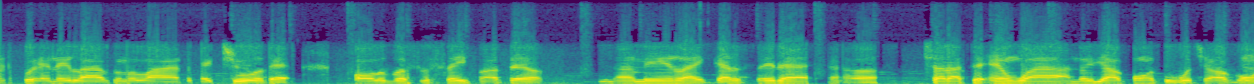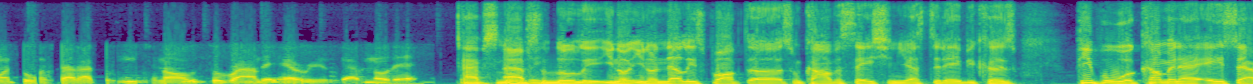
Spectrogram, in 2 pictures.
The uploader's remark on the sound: The Breakfast Club opened up the phone lines. We opened up the phone lines to see if any of our listeners would still be friends with someone who was currently dating their ex.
